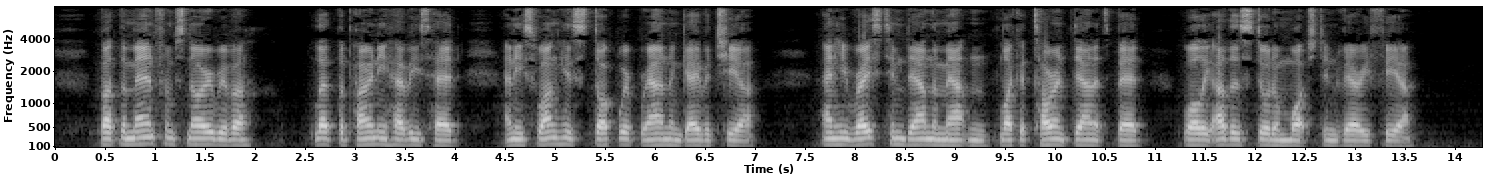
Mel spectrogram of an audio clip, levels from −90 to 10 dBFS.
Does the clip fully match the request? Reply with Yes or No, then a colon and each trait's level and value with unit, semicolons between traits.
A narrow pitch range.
Yes: narrow, 2.1 semitones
